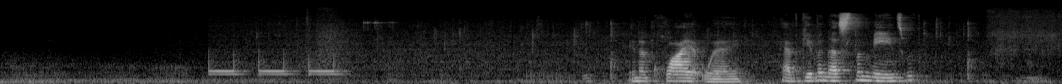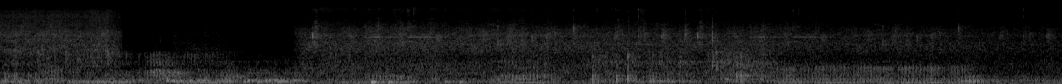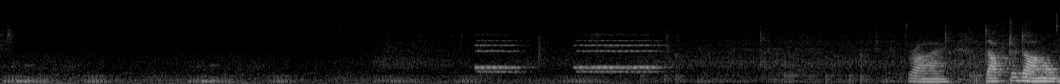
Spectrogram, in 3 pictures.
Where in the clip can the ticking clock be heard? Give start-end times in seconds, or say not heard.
not heard.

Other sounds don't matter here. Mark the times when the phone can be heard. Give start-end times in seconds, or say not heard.
2.0-3.5, 25.9-27.9.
